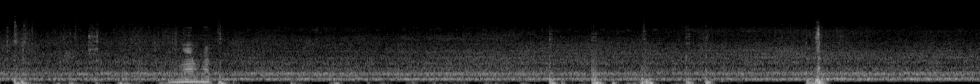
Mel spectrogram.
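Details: Wild bees buzzing while honey hunters dig out a ground or cavity nest; a continuous low drone with scattered sharp taps and clicks from the digging.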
